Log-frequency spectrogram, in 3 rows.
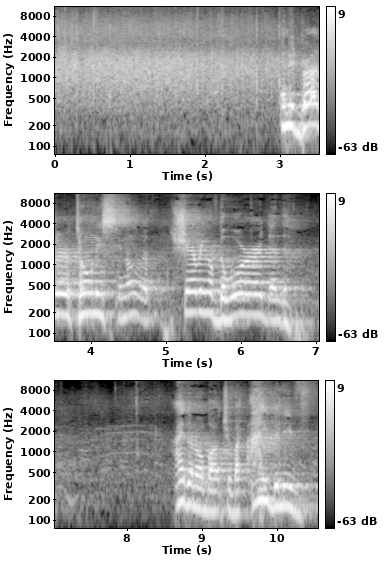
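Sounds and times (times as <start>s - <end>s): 
church congregation applause for its worship team: 0.0s - 4.6s
speech: 3.0s - 6.9s, 8.6s - 10.5s.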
